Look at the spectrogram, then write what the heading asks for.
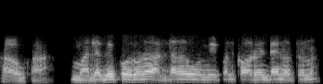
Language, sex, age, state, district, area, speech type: Marathi, male, 18-30, Maharashtra, Buldhana, rural, conversation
